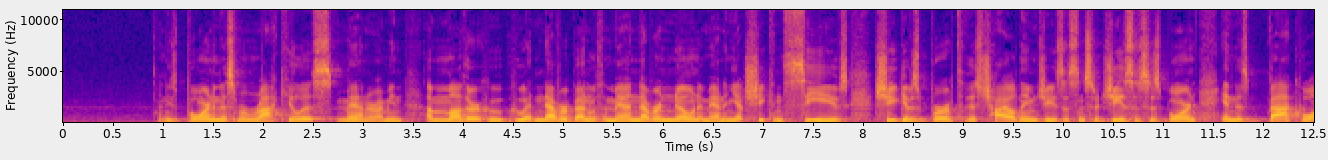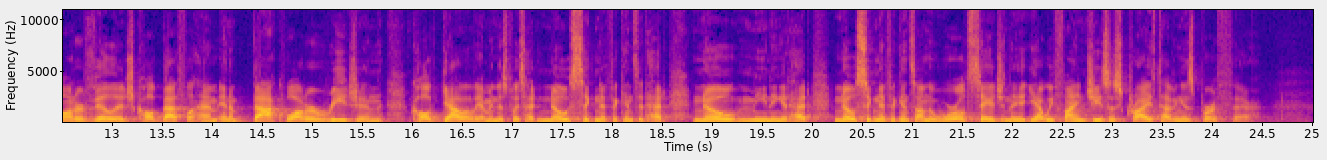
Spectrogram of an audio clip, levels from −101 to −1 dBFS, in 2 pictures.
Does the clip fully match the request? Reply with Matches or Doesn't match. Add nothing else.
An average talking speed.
Matches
